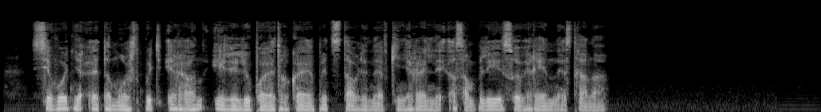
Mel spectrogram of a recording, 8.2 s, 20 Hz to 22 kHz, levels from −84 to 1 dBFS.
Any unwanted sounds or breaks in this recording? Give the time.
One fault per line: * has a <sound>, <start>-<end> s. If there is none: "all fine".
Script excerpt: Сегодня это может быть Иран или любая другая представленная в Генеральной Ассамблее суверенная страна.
all fine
